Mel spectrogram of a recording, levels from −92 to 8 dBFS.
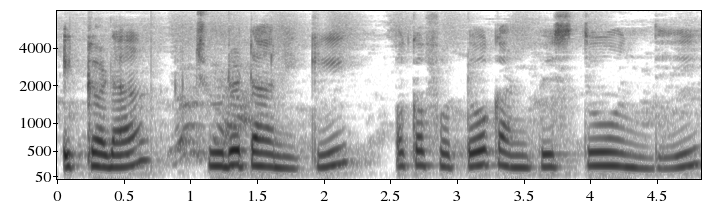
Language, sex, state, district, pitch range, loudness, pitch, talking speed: Telugu, female, Andhra Pradesh, Sri Satya Sai, 220-250 Hz, -17 LUFS, 235 Hz, 75 wpm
